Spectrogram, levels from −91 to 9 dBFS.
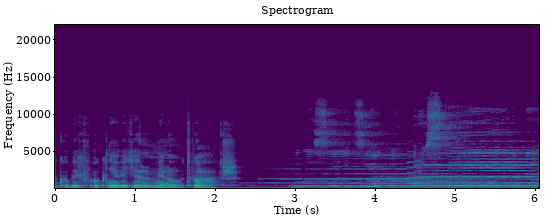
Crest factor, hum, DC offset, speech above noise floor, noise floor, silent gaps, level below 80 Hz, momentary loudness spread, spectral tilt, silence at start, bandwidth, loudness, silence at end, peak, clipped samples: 20 dB; 50 Hz at -60 dBFS; 0.1%; 34 dB; -69 dBFS; none; -64 dBFS; 17 LU; -6.5 dB/octave; 0 s; 12.5 kHz; -38 LUFS; 0 s; -18 dBFS; under 0.1%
